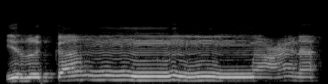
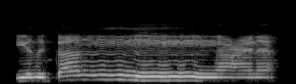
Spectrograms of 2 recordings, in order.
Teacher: Maka dibacanya diidghamkan, idghamnya idgham mutajannisen sejenis irkam ma'ana, dimasukkan kepada huruf mim, diidghamkan secara kamil, secara sempurna, maka dimasukkan juga dengan rongga hidungnya. Irkam ma'ana, panjangkan 2 harakat.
